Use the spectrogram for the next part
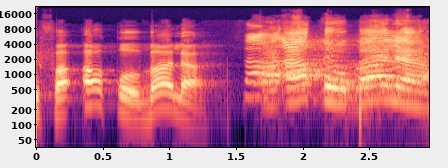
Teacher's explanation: قاف کا مخرج زبان کی جڑ اور تعلقاً نرم حصہ آپ نے یاد رکھنا ہے، اور یہاں قلقلہ ہوگا، آواز لوٹ کر آئے گی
